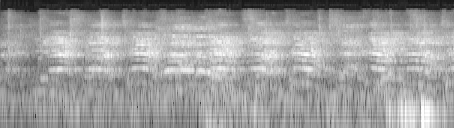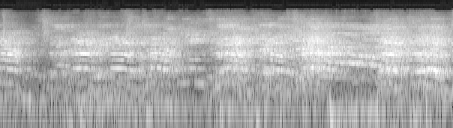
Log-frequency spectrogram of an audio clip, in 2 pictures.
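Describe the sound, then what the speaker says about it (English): Wrestling event crowd in Salt Lake City, Utah, roaring and cheering continuously and loudly for the full length, a dense wall of voices with shouted cries rising and falling. "This crowd is ecstatic right here in Salt Lake City, Utah"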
